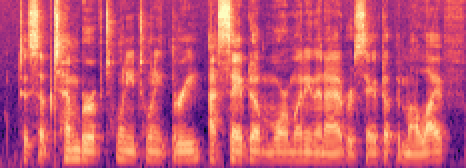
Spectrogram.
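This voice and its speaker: In an American accent, a man talks at a moderate pace with an unremarkable speaking voice at medium pitch. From California. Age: 30s. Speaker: self-improvement vlogger. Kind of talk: casual vlog monologue. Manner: casual, conversational.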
